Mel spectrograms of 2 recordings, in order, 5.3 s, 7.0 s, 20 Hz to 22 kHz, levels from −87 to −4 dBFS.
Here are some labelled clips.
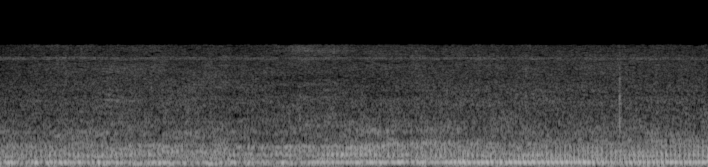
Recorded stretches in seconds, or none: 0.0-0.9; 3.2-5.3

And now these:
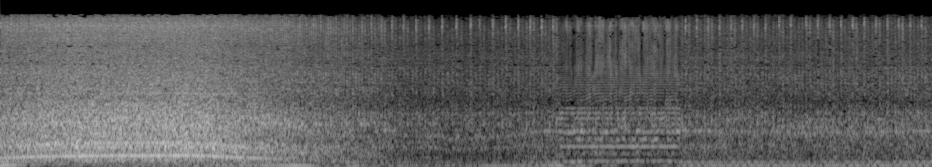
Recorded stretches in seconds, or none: 0.0-4.2; 5.1-7.0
